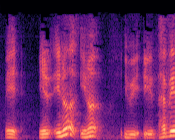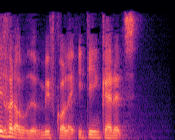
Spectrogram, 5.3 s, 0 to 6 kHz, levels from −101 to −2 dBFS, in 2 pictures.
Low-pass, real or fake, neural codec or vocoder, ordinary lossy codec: 5.4 kHz; fake; codec, 16 kHz, about 1 kbps, DyCAST, with the encoder's durations; MP3, 32 kbps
